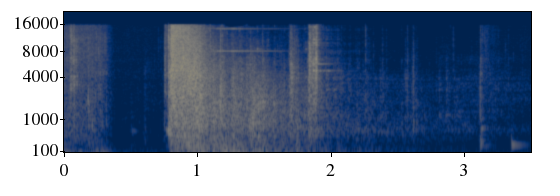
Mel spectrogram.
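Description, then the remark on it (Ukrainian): A single artillery gun fires one heavy booming shot that rolls and fades slowly over a couple of seconds, with faint clanks afterward and no talking. “Постріл. Важко на гарматі працювати.”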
